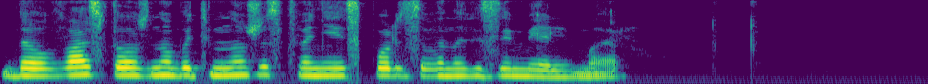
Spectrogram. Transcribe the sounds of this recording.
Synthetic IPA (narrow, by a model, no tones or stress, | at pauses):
d̪aʊvasd̪ɐlˠʐno̞bɨtʲmno̞ʐɨst̪vənʲɪːspo̞lʲzəvənːɨxzʲɪmʲelʲmɛ̰r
